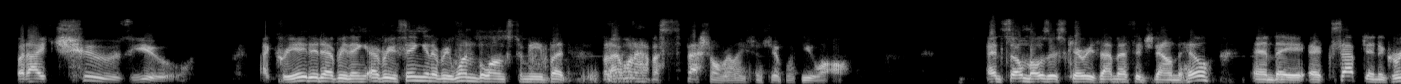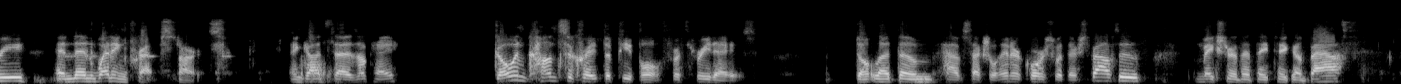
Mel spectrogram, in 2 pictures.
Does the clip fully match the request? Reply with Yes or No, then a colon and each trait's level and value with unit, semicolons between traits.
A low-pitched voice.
No: medium, 155 Hz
